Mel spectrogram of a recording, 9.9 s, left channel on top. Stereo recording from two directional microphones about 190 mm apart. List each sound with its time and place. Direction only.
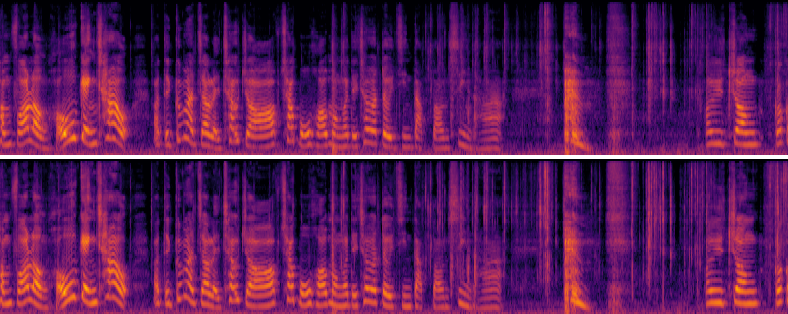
0.0 s a woman's voice: 40° right (ahead or behind)
7.0 s gasp: 45° right (ahead or behind)
7.9 s crushing: 65° right (ahead or behind)
8.8 s speech: 45° right (ahead or behind)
